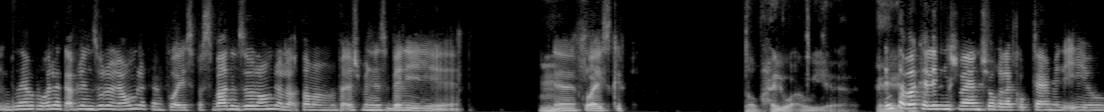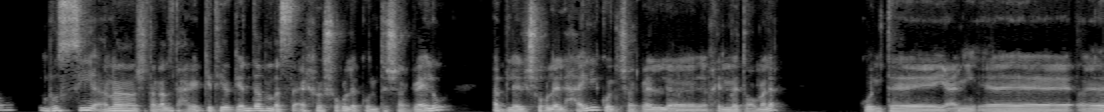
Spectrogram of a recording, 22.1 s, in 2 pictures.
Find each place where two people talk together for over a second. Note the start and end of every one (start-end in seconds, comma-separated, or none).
none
